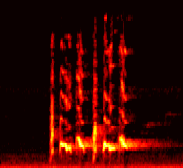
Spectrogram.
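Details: Sooty-headed bulbul singing one quick phrase of about six bright, liquid, whistled notes that dip and bounce over roughly three-quarters of a second, clean against near silence.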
